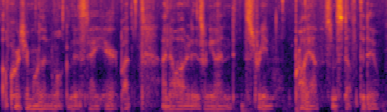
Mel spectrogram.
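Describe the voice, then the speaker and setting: A man hosting an ASMR livestream in a gentle, hushed voice that often drops into a whisper, close to the microphone. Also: deep voice, flat delivery, brisk, creaky, a little hiss or hum. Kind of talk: ASMR, soft-spoken and whispered livestream chat.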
